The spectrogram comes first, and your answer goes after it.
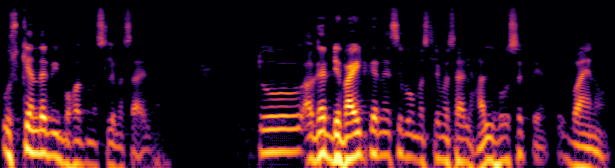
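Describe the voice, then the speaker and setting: A man's voice: mid-range voice, lively intonation, normal speed. A middle-aged man with a Pakistani Urdu accent hosting a podcast interview, friendly and teasing, mixing English into his questions. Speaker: podcast host. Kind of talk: casual interview chat.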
